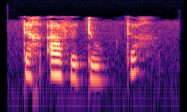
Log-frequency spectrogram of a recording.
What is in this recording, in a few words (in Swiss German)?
"auwedokter", Bas Rhin; medecine; ophtalmologue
